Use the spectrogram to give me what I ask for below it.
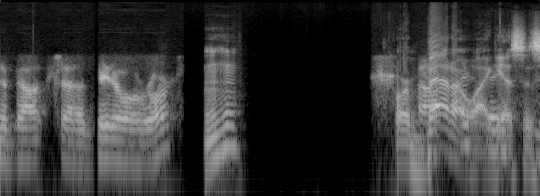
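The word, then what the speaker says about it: Beto: Beatle roar mm-hmm or battle I guess is how its it's supposed to be pronounced like bet not like bait anyway bet oh yeah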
